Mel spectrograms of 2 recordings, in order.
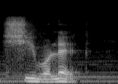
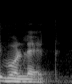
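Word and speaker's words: Shibolet: efrateo Se respondía no Entonces le decían ahora pues di chibolet y él decía sí bolette porque no podían pronunciar correctamente Entonces le echaban mano y le degollaban junto a los vados del Jordán y murieron entonces de los Efraín cuarenta y dos mil es decir una región de Israel no sabía pronunciar la H Y en vez de decir chivolette decía cibolette nos pasa a nosotros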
